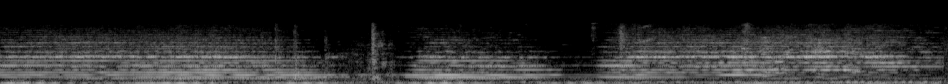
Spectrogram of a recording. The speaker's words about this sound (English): Oh, son of a bitch. Fuck you, train.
